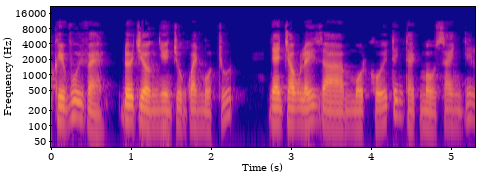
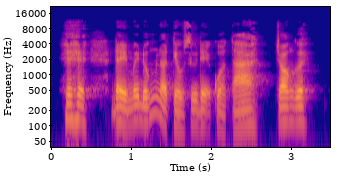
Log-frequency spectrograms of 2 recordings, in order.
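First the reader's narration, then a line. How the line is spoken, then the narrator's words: Delighted loud laughter. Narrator (Vietnamese): Đội trưởng mặt mày hớn hở, cười lớn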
